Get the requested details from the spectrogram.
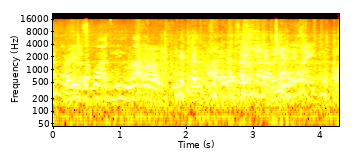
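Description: Several men and women talk and call out nearby.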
